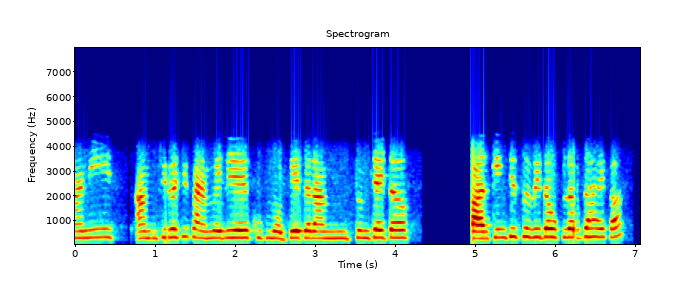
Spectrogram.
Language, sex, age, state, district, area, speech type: Marathi, female, 18-30, Maharashtra, Thane, urban, conversation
